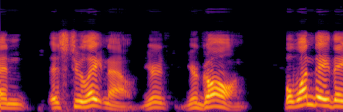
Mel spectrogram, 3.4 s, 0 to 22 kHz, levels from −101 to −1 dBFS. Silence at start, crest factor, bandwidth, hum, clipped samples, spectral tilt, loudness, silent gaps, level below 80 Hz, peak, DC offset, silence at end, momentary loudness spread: 0 s; 18 dB; 7 kHz; none; under 0.1%; -4.5 dB/octave; -20 LUFS; none; -68 dBFS; -2 dBFS; under 0.1%; 0 s; 15 LU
